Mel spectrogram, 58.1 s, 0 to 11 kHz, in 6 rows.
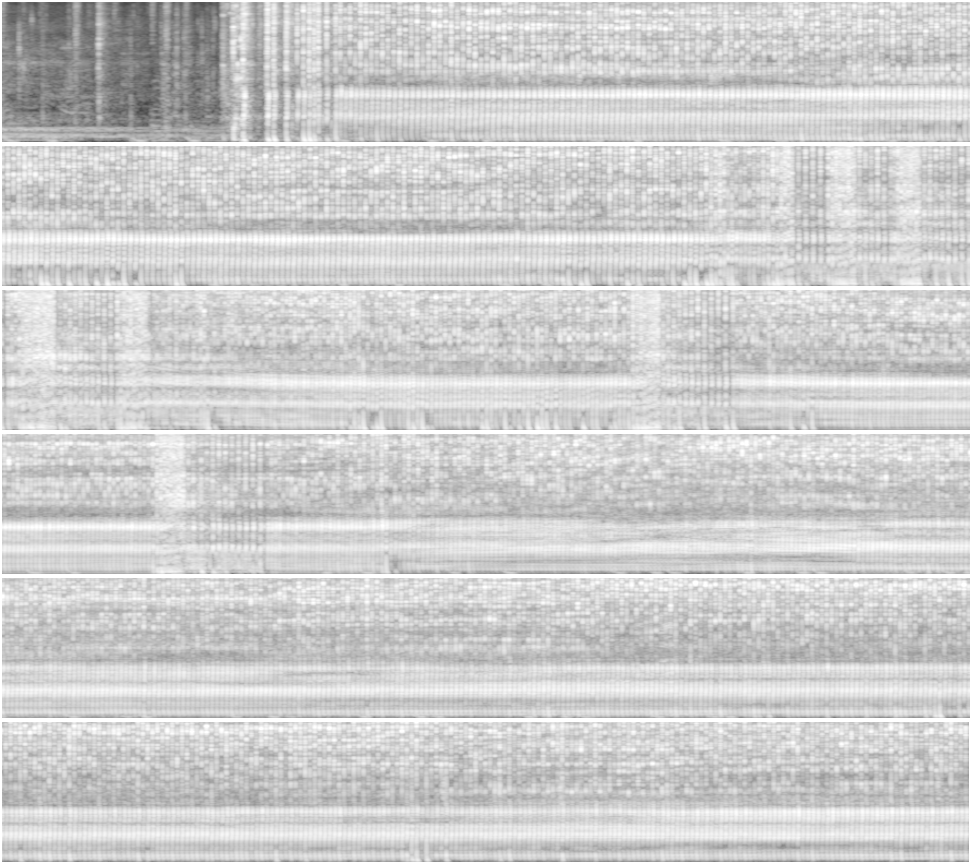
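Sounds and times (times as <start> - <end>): motorcycle engine idling: 0.0 - 58.0.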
